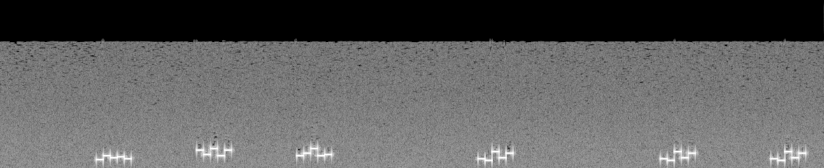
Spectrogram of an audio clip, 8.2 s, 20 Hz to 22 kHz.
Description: Five-tone selective call (ZVEI), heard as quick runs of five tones, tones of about 70 ms. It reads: 26453 07760 68867 31948 31948 31948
